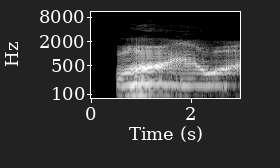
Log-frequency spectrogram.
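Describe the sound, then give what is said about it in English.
A deep, gravelly roar from an ugly ogre bursts in after a short silence as he sees the knights, holding loud and rumbling for about two and a half seconds, a voiced, growling bellow of anger. “The ugly ogre roared with anger when he saw the knights.”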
